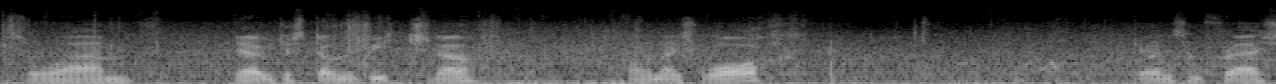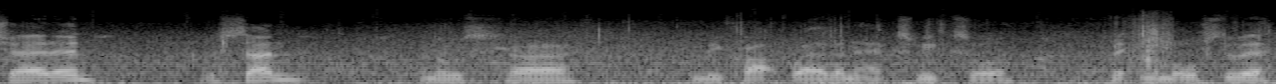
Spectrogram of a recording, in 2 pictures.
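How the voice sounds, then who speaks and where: A man talks at a moderate pace with ordinary pitch variation and long, frequent pauses, in a dry sound with no echo and noticeable background noise. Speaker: vlogger. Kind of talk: casual vlog chat. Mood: upbeat, relaxed. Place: beach. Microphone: phone near.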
